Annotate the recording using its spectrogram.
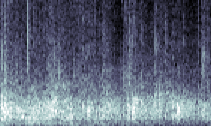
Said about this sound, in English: Oh, please applaud. Yes, absolutely.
